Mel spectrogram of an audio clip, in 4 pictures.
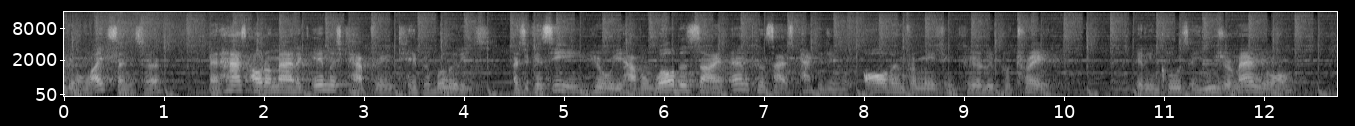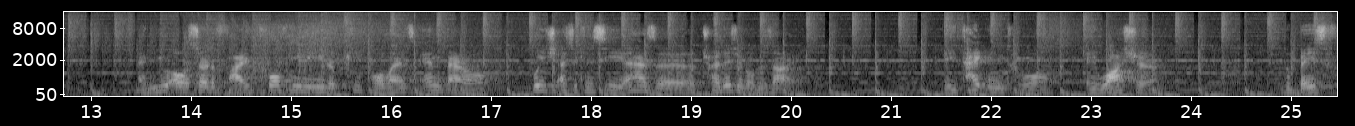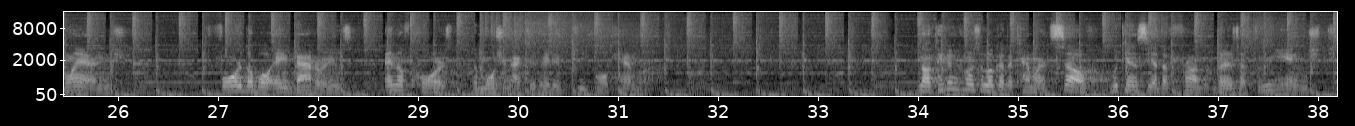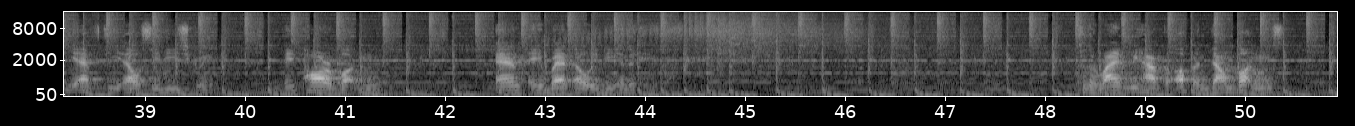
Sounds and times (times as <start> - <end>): Speech: 0.0 - 10.0, 10.7 - 12.3, 13.5 - 20.2, 21.5 - 23.8, 24.9 - 26.1, 27.0 - 31.5, 34.0 - 39.8, 40.4 - 41.4, 42.5 - 44.4, 48.3 - 50.4
Music: 0.0 - 50.9.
